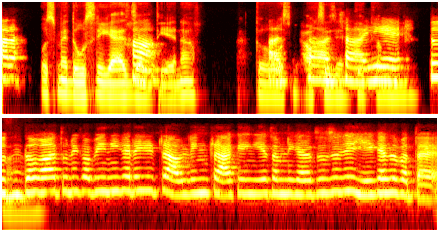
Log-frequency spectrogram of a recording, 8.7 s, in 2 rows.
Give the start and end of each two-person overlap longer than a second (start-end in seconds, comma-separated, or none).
2.6-4.8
